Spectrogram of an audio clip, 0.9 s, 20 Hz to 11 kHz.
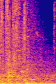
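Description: Dense gunfire from the Mass Effect 3 video game during an assault on intruders, a continuous loud burst of overlapping shots with no pause through the short clip.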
